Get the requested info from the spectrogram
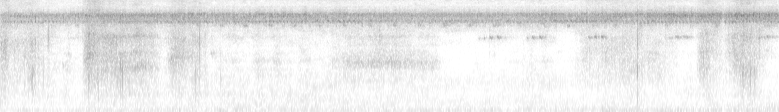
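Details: Crickets outdoors on a spring morning in West Tennessee, a steady high continuous trill running throughout, with short higher chirps from other callers and light rustling or footsteps.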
